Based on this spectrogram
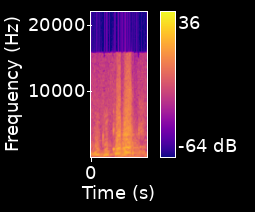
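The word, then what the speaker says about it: Rodocanachi: Comment, Rodo Kanaki, si on met l'accent, on va dire Rodo Kanaki, d'accord? Comme on va dire Mempenti. Moi, ma grand-mère, je lui dis, mamie, essaye de dire Mempenti sans l'accent.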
